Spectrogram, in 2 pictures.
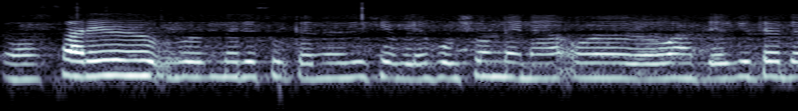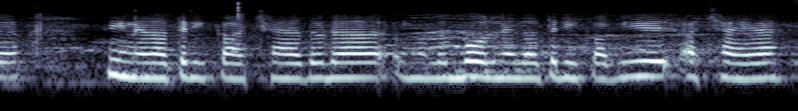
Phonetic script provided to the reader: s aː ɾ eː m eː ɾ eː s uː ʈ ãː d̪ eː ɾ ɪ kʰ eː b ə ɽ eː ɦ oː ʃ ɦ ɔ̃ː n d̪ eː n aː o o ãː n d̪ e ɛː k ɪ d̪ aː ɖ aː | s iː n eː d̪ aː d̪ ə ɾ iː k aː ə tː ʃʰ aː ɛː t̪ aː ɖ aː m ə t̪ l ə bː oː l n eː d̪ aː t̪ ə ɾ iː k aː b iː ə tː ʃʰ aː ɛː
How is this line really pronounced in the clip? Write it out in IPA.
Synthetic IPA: s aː ɾ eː m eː ɾ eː s uː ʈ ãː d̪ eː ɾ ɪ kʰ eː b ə ɽ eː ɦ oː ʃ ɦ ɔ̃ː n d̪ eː n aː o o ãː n d̪ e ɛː k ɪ t̪ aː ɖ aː | s iː n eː d̪ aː t̪ ə ɾ iː k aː ə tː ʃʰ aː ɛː t̪ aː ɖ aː m ə t̪ l ə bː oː l n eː d̪ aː t̪ ə ɾ iː k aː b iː ə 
